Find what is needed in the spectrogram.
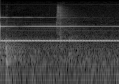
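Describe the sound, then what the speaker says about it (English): A bright notification bell sound effect gives one clear ding over a steady ringing tone, alone and without talk. "Ring that notification bell"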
